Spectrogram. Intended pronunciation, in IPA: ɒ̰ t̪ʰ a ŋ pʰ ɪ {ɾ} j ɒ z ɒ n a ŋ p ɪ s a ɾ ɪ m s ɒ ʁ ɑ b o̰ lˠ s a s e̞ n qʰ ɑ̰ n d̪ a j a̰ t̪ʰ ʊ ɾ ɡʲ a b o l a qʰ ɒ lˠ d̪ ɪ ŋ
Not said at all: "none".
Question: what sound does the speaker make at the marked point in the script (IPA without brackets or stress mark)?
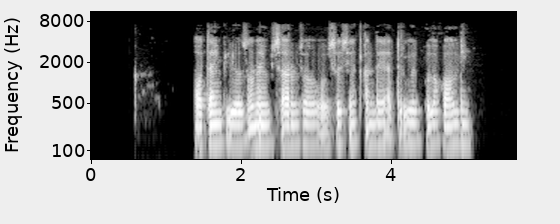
none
